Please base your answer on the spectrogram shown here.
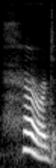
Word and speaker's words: heard: mais au prétérit, c'est heard. Et ce EA, il se prononce toujours, là il se prononce différemment, il se prononce avec le son choix.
